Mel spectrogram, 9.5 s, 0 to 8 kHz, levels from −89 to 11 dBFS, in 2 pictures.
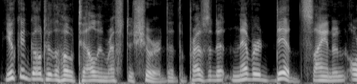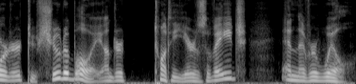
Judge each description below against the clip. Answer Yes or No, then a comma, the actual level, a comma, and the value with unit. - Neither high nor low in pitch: Yes, medium, 145 Hz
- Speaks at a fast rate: No, average, 185 wpm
